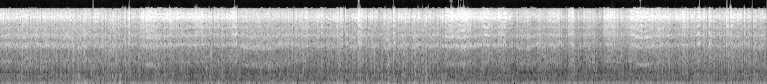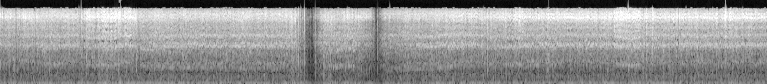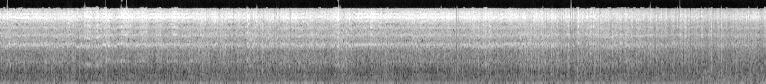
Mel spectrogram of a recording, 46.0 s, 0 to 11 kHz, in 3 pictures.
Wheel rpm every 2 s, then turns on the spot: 230, 230, 230, 230, 230, 230, 230, 230, 230, 210, 180, 90, 200, 220, 230, 230, 230, 230, 230, 230, 230, 230, 230.
none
